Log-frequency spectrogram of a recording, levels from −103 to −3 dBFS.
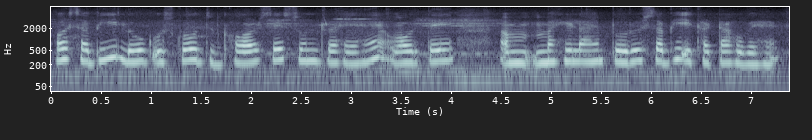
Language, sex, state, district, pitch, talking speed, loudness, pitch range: Hindi, female, Uttar Pradesh, Jalaun, 245 Hz, 155 wpm, -29 LUFS, 230-255 Hz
